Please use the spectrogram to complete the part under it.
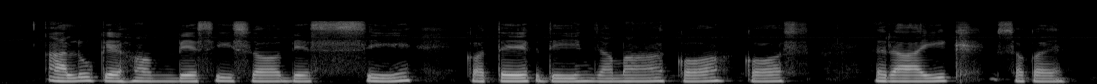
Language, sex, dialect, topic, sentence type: Maithili, male, Southern/Standard, agriculture, question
